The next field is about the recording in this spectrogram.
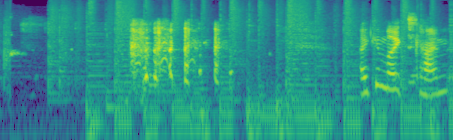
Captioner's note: chuckling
